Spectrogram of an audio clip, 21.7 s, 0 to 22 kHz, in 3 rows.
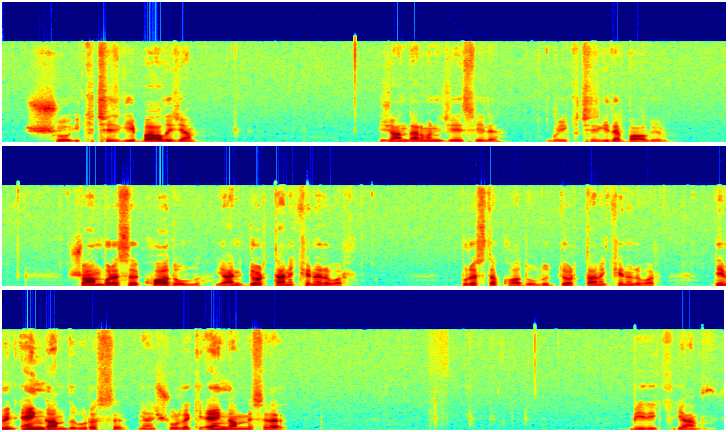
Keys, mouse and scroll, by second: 2.2 j, 4.6 middle click, 5.3 click, 6.3 j, 6.8 scroll down 1, 7.5 3, 7.8 click, 8.7-10.8 middle drag, 10.8 click, 14.0 click, 15.5 scroll down 1, 15.6-19.5 middle drag, 19.5 1.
